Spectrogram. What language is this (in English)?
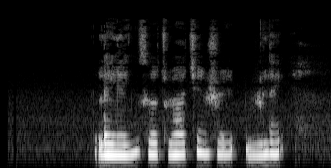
Chinese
